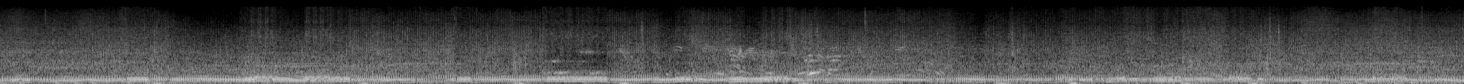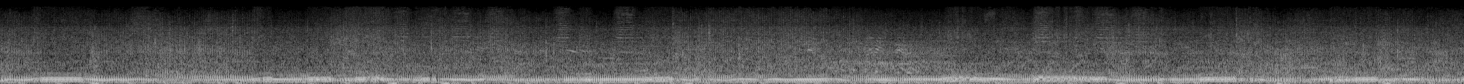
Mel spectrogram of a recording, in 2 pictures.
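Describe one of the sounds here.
A motorcycle engine revs and whines up and down steadily throughout.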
